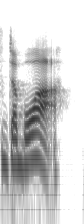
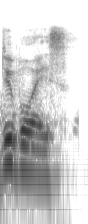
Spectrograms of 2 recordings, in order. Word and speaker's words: Dubois: I have a friend who has that last name, and he pronounces it with a French accent, and it's Dubois. – I'd have to get into that with them, because that's a whole thing too. But in Pennsylvania, it's called Dubois.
